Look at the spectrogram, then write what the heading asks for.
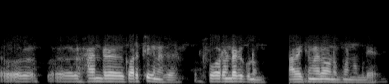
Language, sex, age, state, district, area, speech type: Tamil, male, 18-30, Tamil Nadu, Thanjavur, rural, conversation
